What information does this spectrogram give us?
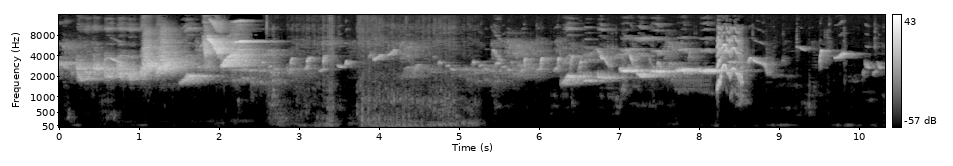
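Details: Orange-headed thrush song from an aviary in Malang, East Java: loud, varied warbled phrases, a brief rustling noise in the middle, then a longer stream of higher, twittering notes and a sharp ending phrase.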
